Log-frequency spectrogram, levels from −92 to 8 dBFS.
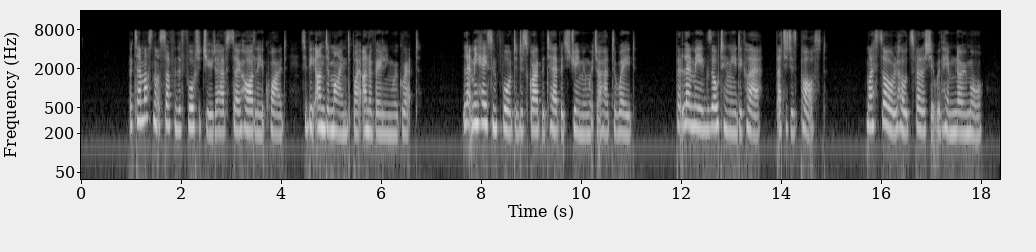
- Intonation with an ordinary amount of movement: Yes, average, 3.3 semitones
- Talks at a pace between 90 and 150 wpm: No, average, 165 wpm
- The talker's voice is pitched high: Yes, high, 220 Hz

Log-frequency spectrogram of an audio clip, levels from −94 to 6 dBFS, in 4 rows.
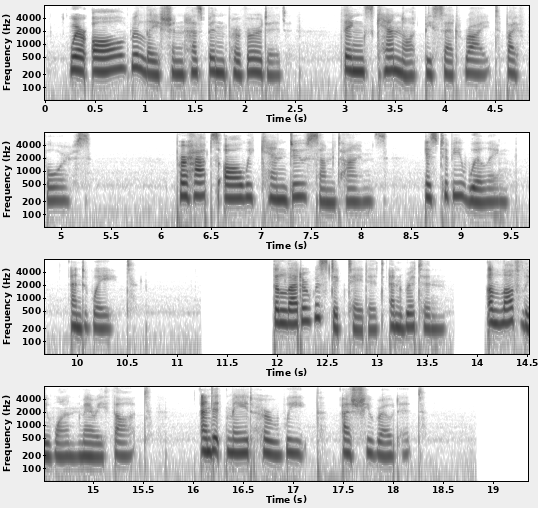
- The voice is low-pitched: No, high, 220 Hz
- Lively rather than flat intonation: No, average, 3.4 semitones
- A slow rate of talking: No, average, 145 wpm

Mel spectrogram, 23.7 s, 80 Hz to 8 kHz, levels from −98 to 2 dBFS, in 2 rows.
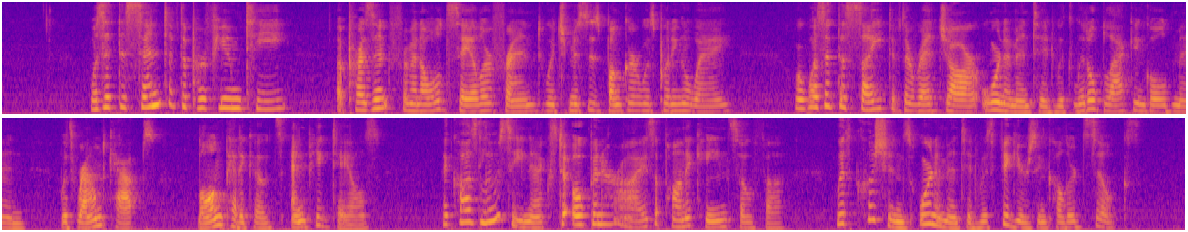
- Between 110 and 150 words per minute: No, average, 160 wpm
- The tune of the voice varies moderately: No, wide, 7.0 semitones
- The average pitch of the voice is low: No, medium, 175 Hz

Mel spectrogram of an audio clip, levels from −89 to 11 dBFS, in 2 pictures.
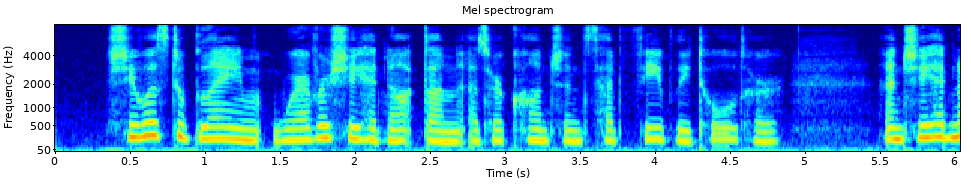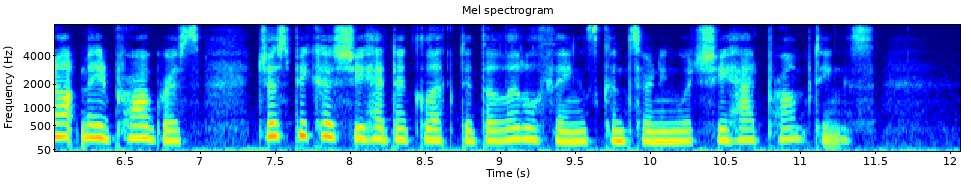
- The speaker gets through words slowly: No, average, 175 wpm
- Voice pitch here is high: Yes, high, 210 Hz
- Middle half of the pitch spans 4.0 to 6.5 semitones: No, average, 3.4 semitones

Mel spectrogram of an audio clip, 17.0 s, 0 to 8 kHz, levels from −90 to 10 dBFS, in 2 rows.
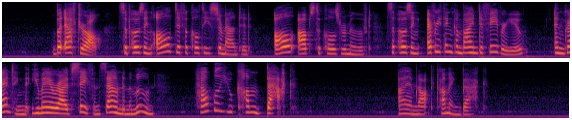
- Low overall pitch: No, very high, 280 Hz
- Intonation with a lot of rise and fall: No, average, 4.5 semitones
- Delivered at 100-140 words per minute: Yes, slow, 135 wpm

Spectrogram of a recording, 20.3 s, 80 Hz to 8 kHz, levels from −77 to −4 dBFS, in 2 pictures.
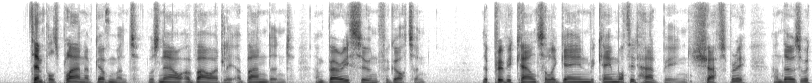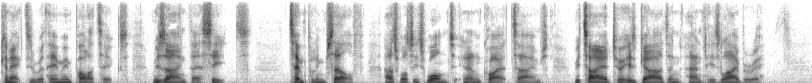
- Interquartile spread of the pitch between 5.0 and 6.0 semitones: No, average, 3.6 semitones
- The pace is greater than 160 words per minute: No, average, 150 wpm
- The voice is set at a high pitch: No, low, 110 Hz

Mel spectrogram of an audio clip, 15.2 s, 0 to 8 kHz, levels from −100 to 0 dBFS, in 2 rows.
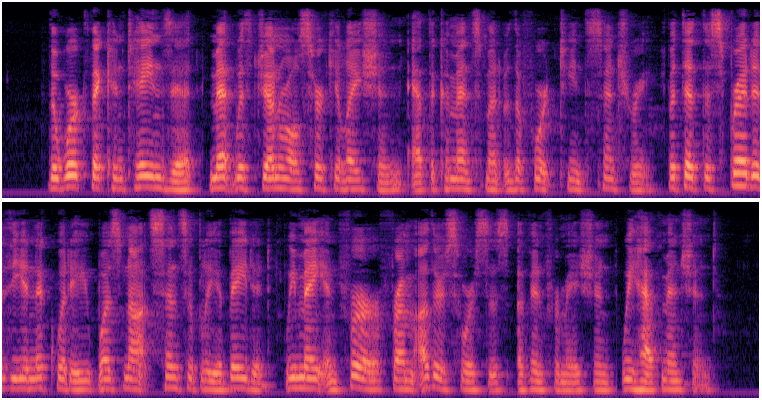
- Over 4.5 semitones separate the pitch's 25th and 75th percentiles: No, average, 3.4 semitones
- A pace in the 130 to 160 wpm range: Yes, average, 150 wpm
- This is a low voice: No, medium, 145 Hz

